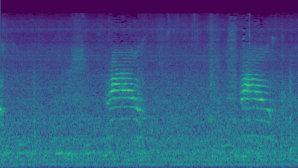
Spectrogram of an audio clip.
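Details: Cat meowing for salmon while it is being cut up indoors: two short meows about two seconds apart, faint under kitchen noise and a steady low hum.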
